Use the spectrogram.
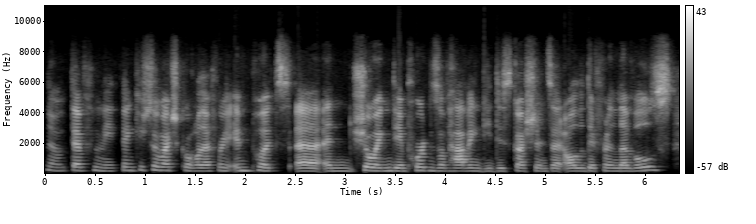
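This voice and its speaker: A woman's voice: medium pitch, fairly even intonation, quick pace, dull audio. A woman moderating a webinar, politely thanking speakers and passing on questions.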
